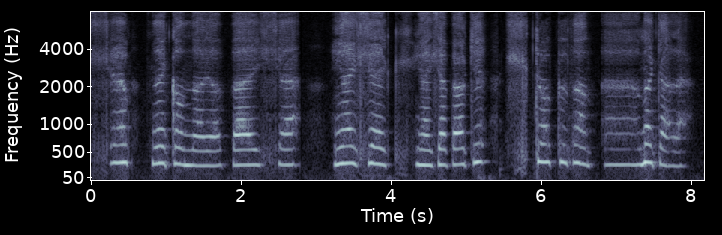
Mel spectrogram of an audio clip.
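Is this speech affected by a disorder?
Yes: cerebral palsy; cannot walk independently.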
